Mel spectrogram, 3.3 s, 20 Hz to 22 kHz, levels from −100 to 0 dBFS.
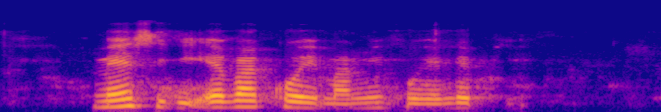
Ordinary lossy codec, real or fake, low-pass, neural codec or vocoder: Opus, 16 kbps; real; 7.2 kHz; none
